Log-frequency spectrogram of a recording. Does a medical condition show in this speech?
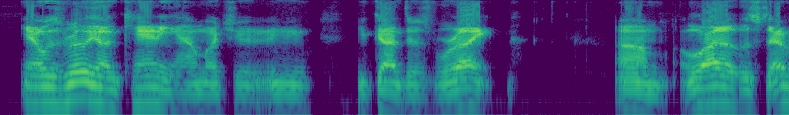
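Yes: ALS; could barely speak during filming, says speech still present.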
